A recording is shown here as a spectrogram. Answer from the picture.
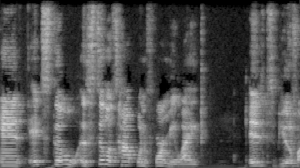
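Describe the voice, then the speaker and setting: A woman in an animated tone at a fairly quick pace with very wide pitch swings, over noticeable background noise. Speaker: beauty vlogger. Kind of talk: product review talk-through. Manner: fast.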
